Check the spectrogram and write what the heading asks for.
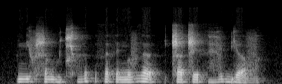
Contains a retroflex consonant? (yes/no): yes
